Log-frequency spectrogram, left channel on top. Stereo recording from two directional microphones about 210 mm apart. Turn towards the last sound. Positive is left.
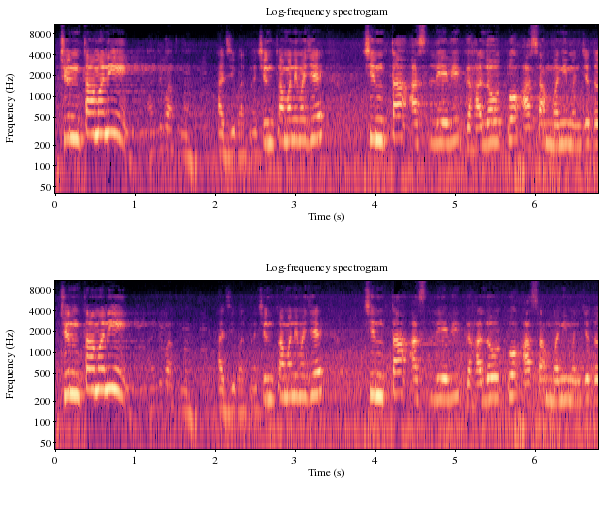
turn(degrees=30)  # may be behind; listen again after turning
